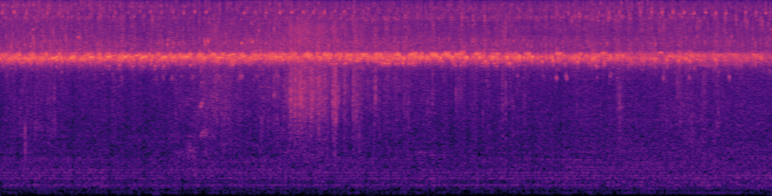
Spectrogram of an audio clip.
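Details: Many Thai crickets kept on a Vietnamese cricket farm chirp together as one continuous shrill, even-pitched buzz. A brief burst of rustling noise comes midway.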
